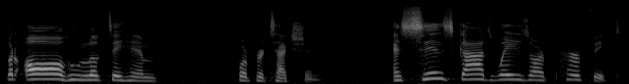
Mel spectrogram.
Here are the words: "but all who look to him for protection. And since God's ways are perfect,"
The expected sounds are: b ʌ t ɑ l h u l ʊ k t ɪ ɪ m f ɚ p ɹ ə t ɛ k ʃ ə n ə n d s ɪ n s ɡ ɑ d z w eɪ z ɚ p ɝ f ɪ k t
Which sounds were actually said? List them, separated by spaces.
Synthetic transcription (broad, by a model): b ʌ t ɑ l h u l ʊ k t ɪ ɪ m f ɚ p ɹ ə t ɛ k ʃ ə n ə n s ɪ n s ɡ ɑ d z w eɪ z ɚ p ɝ f ɪ k t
